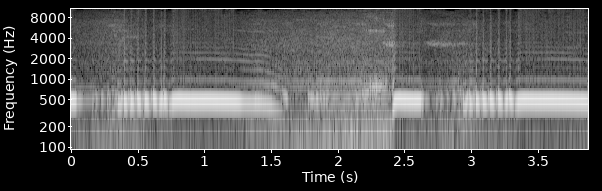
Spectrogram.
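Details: Lure coo of a white Barbary dove, a caged competition bird: a rolling, warbled start flowing into a sustained mellow tone that sags away, then a brief sharp note and the trilled coo again.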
